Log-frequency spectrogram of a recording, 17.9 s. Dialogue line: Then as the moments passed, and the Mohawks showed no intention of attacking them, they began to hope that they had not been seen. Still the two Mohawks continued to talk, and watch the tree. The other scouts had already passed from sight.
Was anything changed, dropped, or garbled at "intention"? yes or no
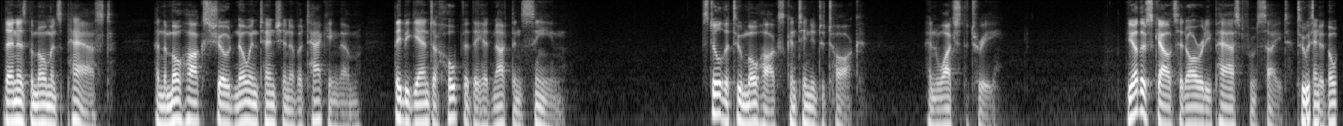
no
